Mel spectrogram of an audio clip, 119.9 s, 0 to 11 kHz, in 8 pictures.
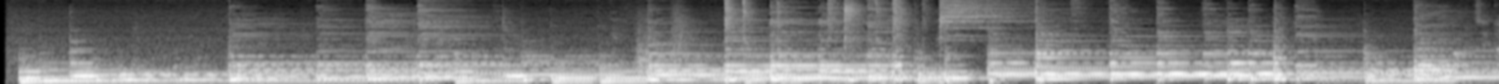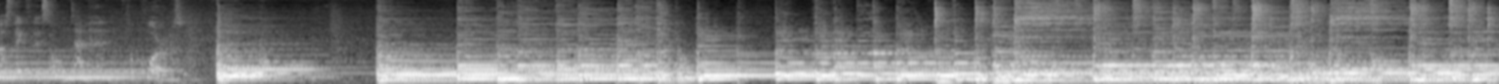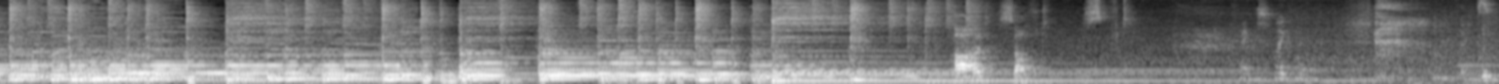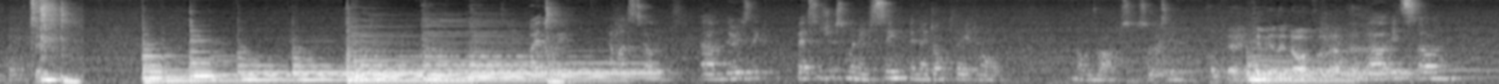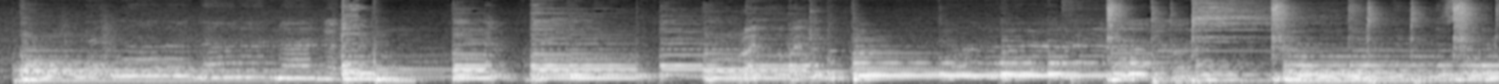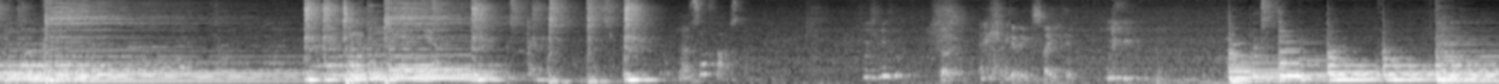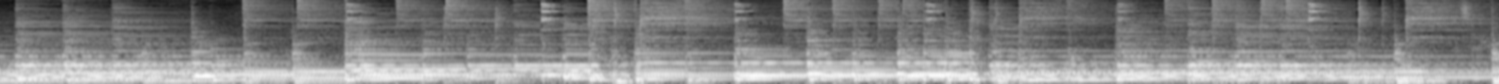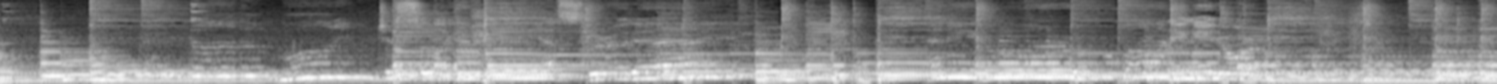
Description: in the Chattery, Uplands, Swansea smile
GET_UP_original_REHEARSAL.mp3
